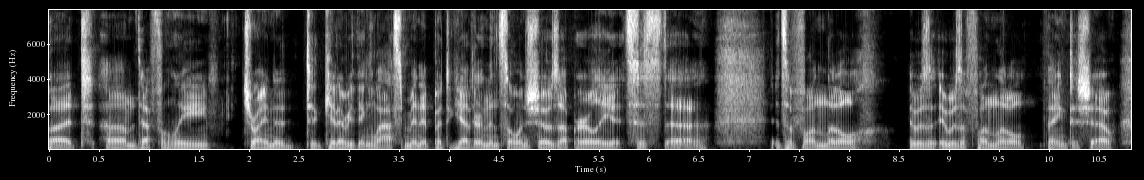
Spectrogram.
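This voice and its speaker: Over noticeable background noise, a man with a very deep, low pitch speaks at a moderate pace in a monotone, flat delivery, his loudness very even. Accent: American. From US South, Cajun Louisiana. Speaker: guest analyst. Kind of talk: casual chat.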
